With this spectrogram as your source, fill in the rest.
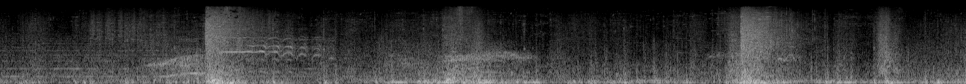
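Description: Horse hooves clop on stone.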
